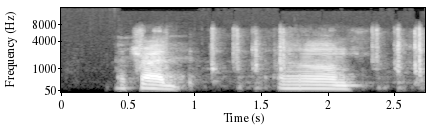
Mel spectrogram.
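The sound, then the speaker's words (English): Keyboard shortcut keys such as shift and tab pressed on a computer keyboard: a few light, quick clicks between stretches of a person talking. “I tried shift tab to see if I could. I'm gonna alt tab to try to do this again”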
